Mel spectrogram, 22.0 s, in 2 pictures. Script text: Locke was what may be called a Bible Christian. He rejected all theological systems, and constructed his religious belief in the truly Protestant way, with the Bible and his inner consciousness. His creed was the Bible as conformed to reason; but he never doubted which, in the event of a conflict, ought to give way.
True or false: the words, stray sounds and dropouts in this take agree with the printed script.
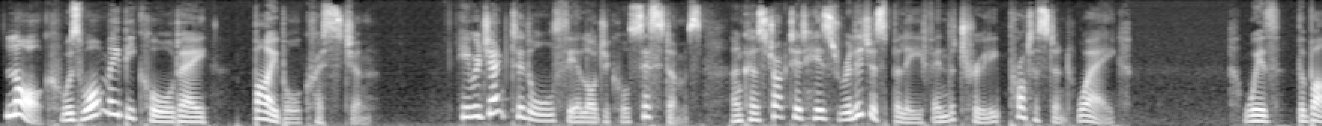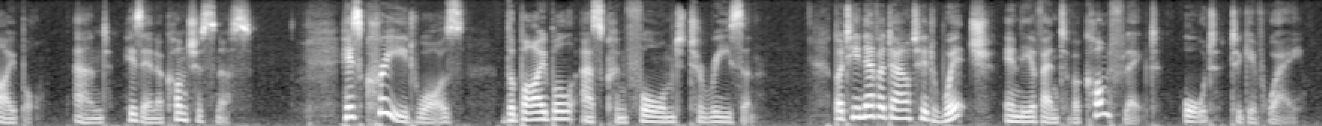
true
